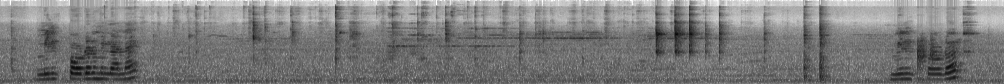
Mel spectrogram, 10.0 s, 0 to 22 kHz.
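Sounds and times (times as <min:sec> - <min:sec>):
metal spoon scraping a pan: 0:00.0 - 0:08.1
sharp spoon taps: 0:01.8 - 0:08.4.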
